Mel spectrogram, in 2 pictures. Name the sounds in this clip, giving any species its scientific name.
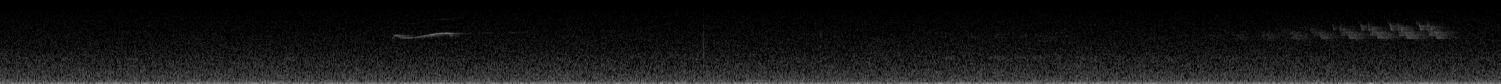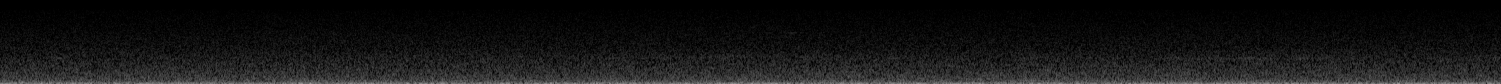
Contopus virens, Setophaga virens, Seiurus aurocapilla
